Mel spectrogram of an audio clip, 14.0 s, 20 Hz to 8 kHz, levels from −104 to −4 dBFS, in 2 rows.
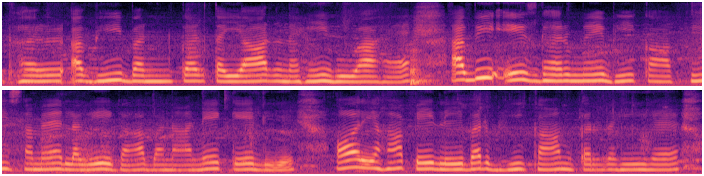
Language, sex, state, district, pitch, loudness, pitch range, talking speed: Hindi, female, Uttar Pradesh, Jalaun, 200 Hz, -26 LUFS, 190-215 Hz, 110 wpm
